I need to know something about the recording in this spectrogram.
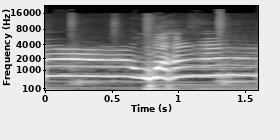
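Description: A loud, high-pitched baby's wail, coming from inside a giant peach just cut in half, rises and wavers for about a second, layered over steady sustained tones, with no talking.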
